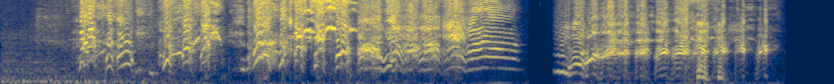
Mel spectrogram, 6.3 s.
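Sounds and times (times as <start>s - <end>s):
person laughing: 0.5s - 5.9s.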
